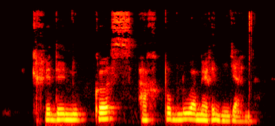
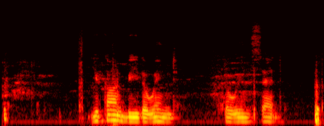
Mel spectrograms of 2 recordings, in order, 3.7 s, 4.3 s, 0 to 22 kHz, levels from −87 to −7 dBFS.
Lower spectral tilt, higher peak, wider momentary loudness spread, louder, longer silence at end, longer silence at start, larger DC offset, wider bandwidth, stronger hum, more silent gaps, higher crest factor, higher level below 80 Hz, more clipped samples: second, -6 dB/octave vs -9 dB/octave; first, -12 dBFS vs -20 dBFS; second, 10 LU vs 24 LU; first, -30 LUFS vs -37 LUFS; first, 0.3 s vs 0 s; first, 0.45 s vs 0.05 s; neither; first, 16.5 kHz vs 11 kHz; neither; neither; about the same, 20 dB vs 18 dB; second, -70 dBFS vs -60 dBFS; neither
